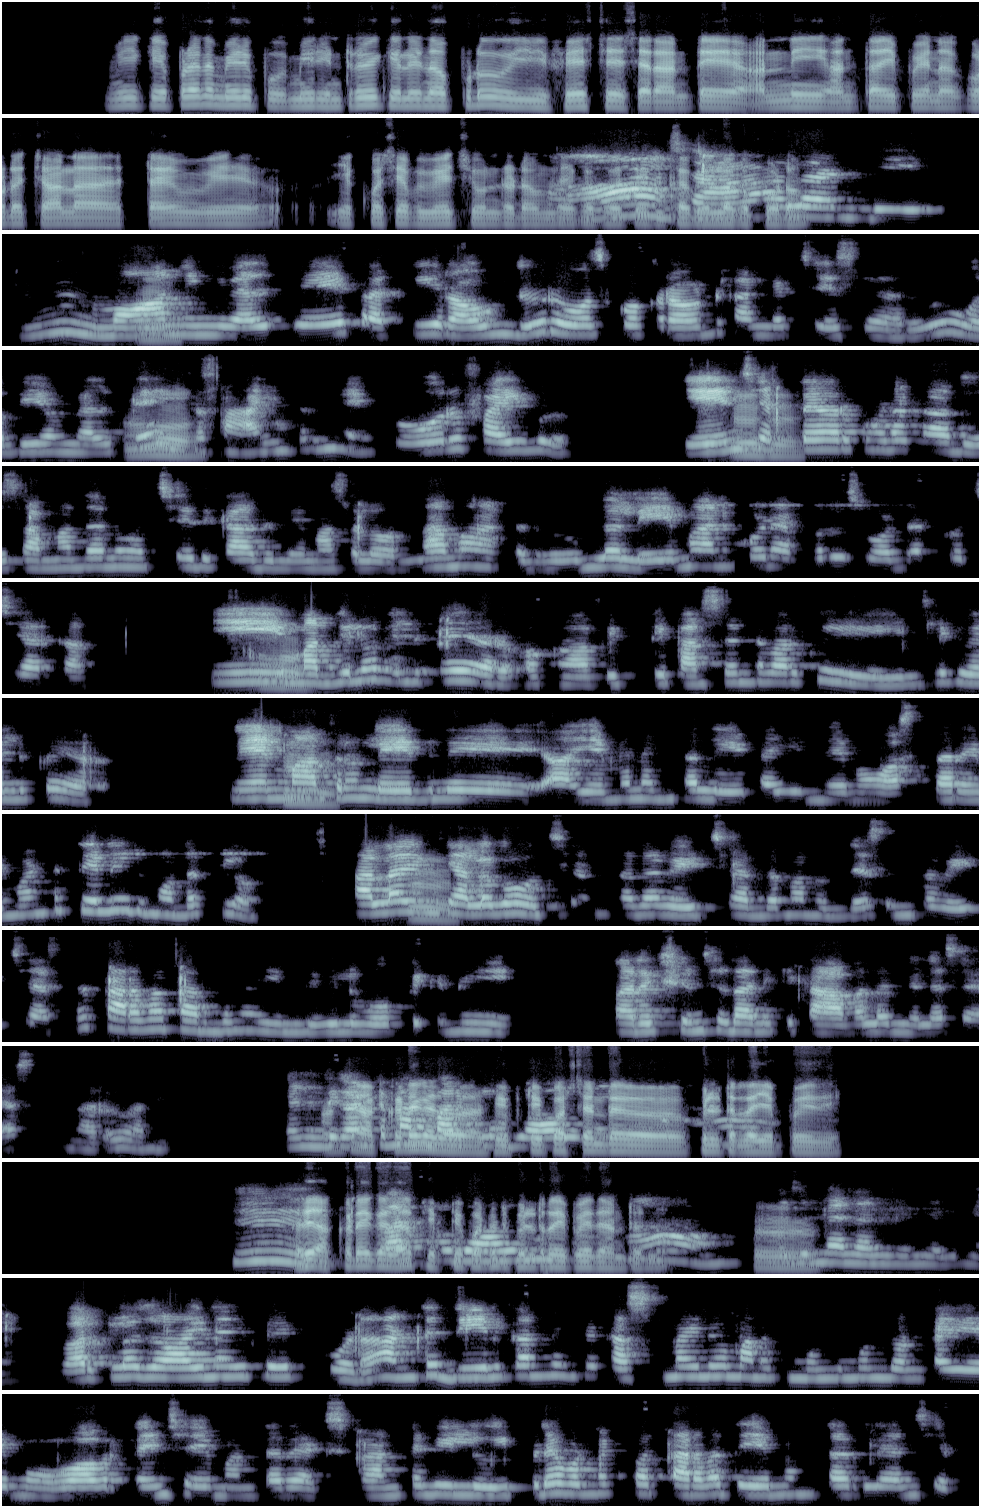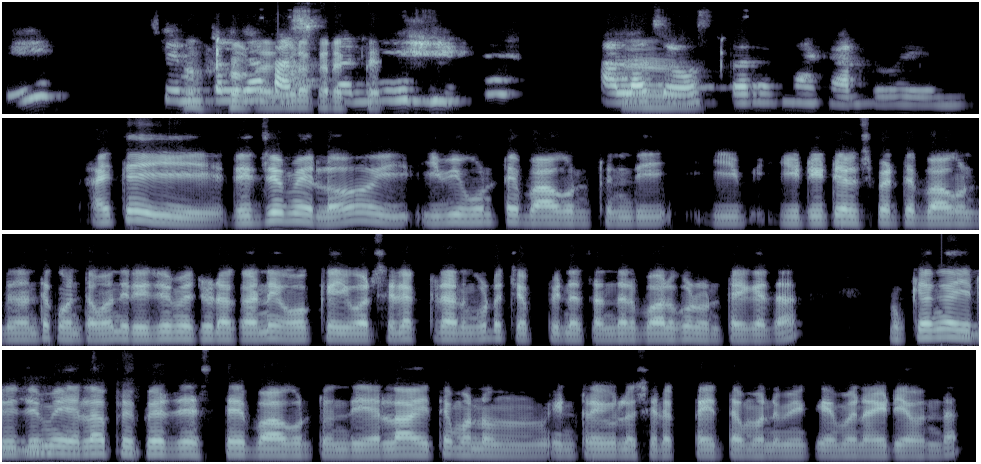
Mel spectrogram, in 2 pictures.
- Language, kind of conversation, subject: Telugu, podcast, ఇంటర్వ్యూకి మీరు సాధారణంగా ఎలా సిద్ధమవుతారు?
- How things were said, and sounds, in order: in English: "ఇంటర్‌వ్యూ‌కి"; other background noise; in English: "ఫేస్"; in English: "మార్నింగ్"; in English: "రౌండ్"; in English: "రౌండ్ కండక్ట్"; in English: "ఫోరు ఫైవు"; in English: "రూమ్‌లో"; tapping; in English: "ఫిఫ్టీ పర్సెంట్"; in English: "లేట్"; horn; in English: "వెయిట్"; in English: "వెయిట్"; in English: "వర్క్‌లో జాయిన్"; in English: "ఫిఫ్టీ పర్సెంట్"; in English: "వర్క్‌లో"; in English: "ఫిఫ్టీ పర్సెంట్ ఫిల్టర్"; in English: "వర్క్‌లో"; in English: "ఓవర్ టైమ్"; in English: "ఎక్స్‌ట్రా"; chuckle; in English: "సింపుల్‌గా ఫస్ట్‌లోనే"; chuckle; in English: "రెజ్యూ‌మే‌లో"; in English: "డీటెయిల్స్"; in English: "రెజ్యూమే"; in English: "ఓకే. యూ ఆర్ సెలెక్టెడ్"; in English: "రెజ్యూమే"; in English: "ప్రిపేర్"; in English: "ఇంటర్‌వ్యూ‌లో సెలెక్ట్"; in English: "ఐడియా"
